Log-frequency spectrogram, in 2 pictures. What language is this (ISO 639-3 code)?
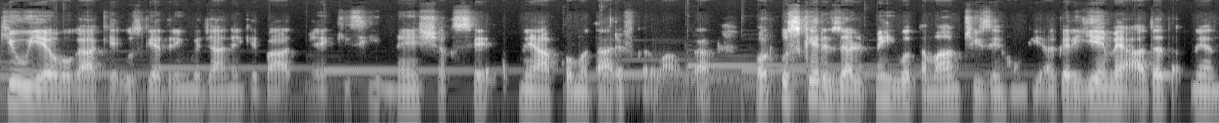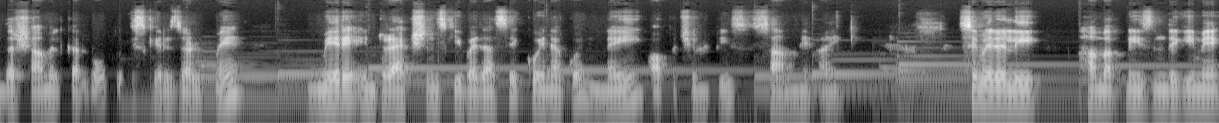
urd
